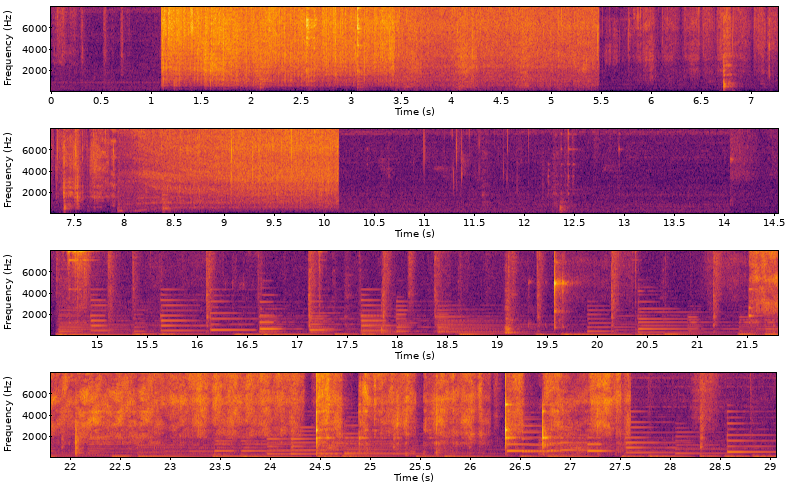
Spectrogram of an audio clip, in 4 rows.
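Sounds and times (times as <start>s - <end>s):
chicken sizzling in hot oil: 1.1s - 5.5s, 8.0s - 10.2s
knife cutting crisp coating: 5.5s - 8.0s, 21.5s - 27.6s.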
